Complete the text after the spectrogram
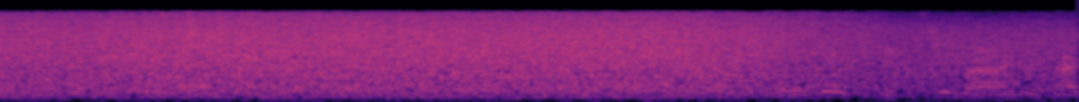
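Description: Water rushes and splashes down a waterfall close by.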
